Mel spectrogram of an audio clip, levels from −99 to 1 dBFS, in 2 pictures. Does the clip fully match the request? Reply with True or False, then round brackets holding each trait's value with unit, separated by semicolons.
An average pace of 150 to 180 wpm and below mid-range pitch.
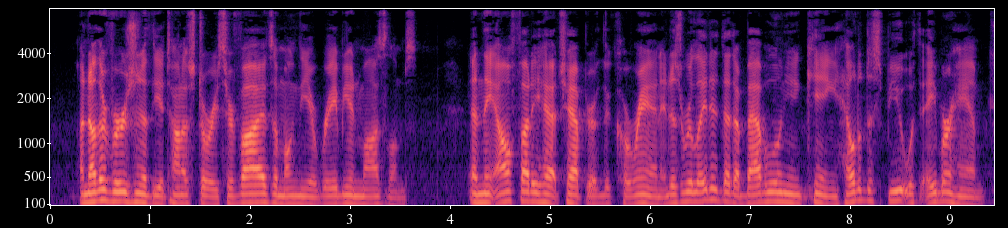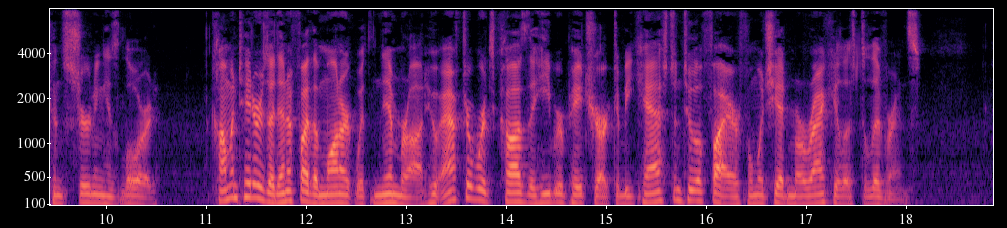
False (190 wpm; 120 Hz)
